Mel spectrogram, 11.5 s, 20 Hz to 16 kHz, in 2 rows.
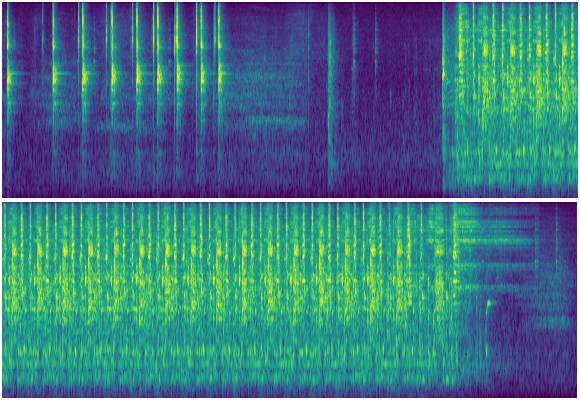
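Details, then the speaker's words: Cub Cadet 108 tractor, cold in the mid 30s, after a shot of brake cleaner, no spark at all: a few sharp ticks then steady fast cranking about four per second for six seconds that never catches; suspected worn ignition points. "we're not getting any spark at all now i don't know if it's because of that brake clean or what"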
